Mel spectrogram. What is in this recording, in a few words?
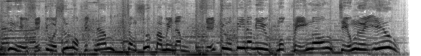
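Vietnamese Voice Sample Male South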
